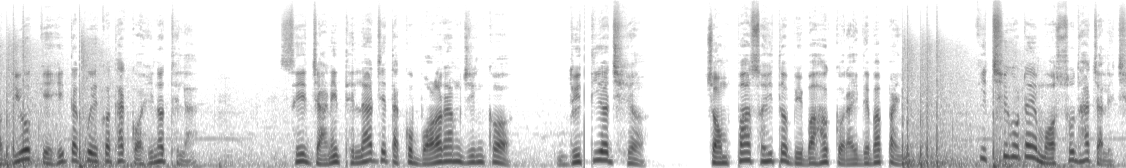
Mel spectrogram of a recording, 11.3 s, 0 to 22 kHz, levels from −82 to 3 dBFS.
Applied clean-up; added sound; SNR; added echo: none; Cheering / Fireworks; 13 dB; none.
